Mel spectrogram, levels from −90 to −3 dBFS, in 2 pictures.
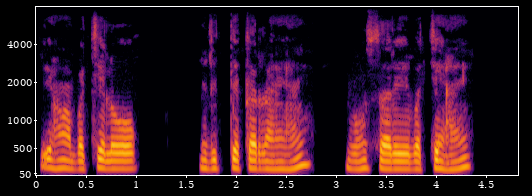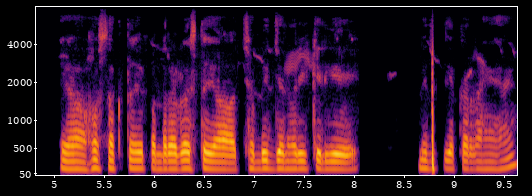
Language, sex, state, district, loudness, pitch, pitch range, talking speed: Hindi, male, Chhattisgarh, Balrampur, -22 LUFS, 145 Hz, 135-150 Hz, 160 wpm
